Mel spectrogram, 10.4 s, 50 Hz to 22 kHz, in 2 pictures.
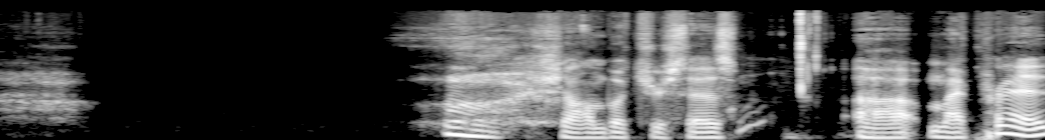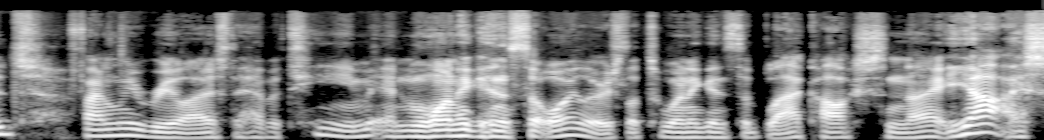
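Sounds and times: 
breathy yawn: 2.1s - 2.8s
speech: 2.2s - 10.4s.

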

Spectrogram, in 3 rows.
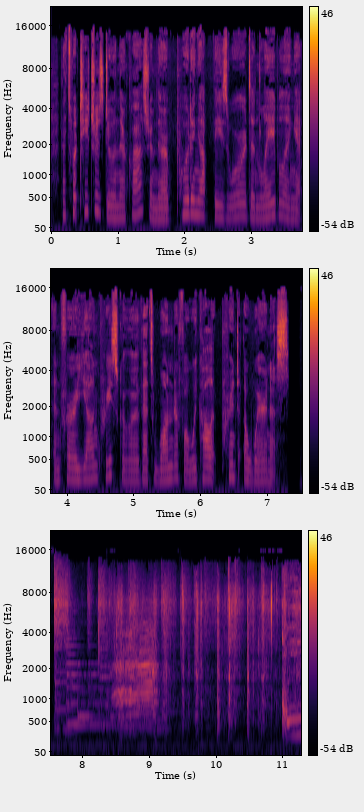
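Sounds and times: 
speech: 0.2s - 8.6s
cow mooing: 8.4s - 9.2s
soft rustling: 8.7s - 11.0s.

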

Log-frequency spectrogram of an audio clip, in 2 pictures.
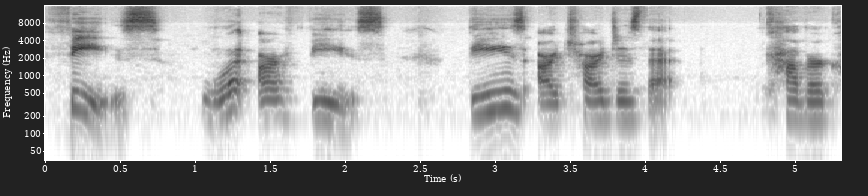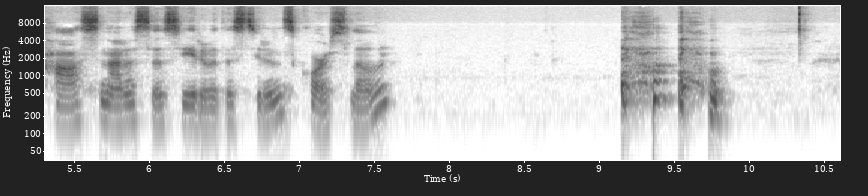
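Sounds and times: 
speech: 0.2s - 7.7s, 9.2s - 10.0s
person coughing: 9.2s - 9.9s.

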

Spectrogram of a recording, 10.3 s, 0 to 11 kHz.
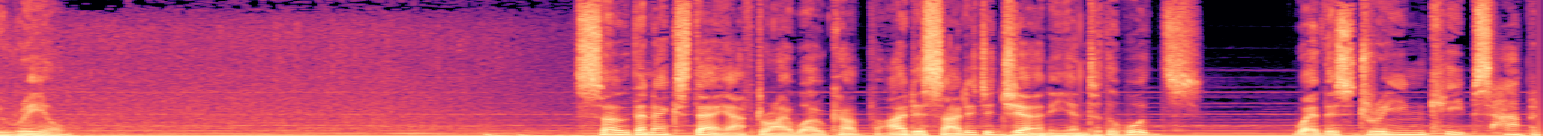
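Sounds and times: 
steady rain: 0.0s - 4.8s
speech: 0.2s - 0.6s, 3.9s - 8.1s, 8.7s - 10.2s.

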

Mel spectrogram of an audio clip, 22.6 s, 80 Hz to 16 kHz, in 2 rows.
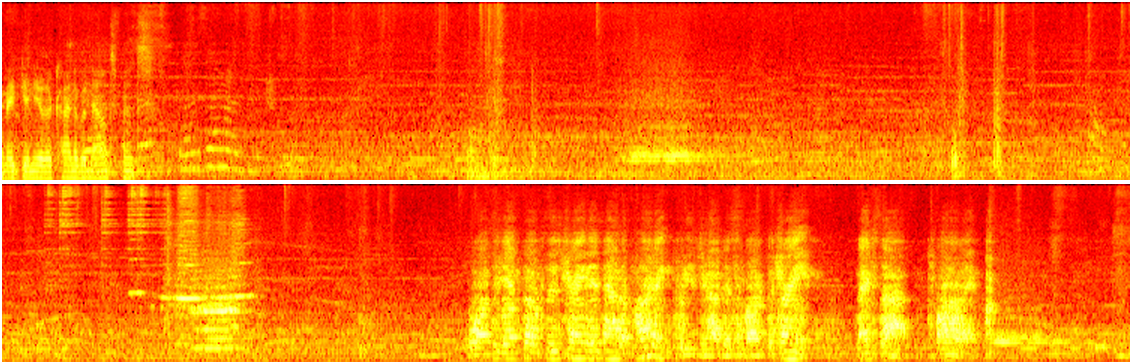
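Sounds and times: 
speech: 0.0s - 1.7s, 18.7s - 19.4s
indistinct voices murmuring: 0.0s - 22.5s
train pulling away with a steady rumbling roll: 0.0s - 22.5s
brief high squeal of a departing train: 12.3s - 14.2s.

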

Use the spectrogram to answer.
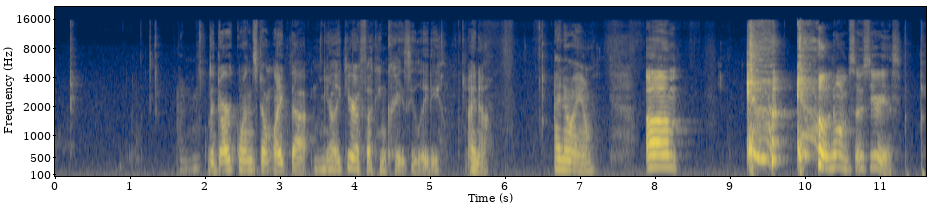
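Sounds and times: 
speech: 1.8s - 5.9s, 6.6s - 8.4s, 10.2s - 11.4s
person coughing in short loud bursts: 9.2s - 10.3s.

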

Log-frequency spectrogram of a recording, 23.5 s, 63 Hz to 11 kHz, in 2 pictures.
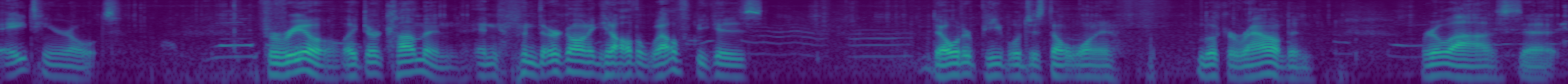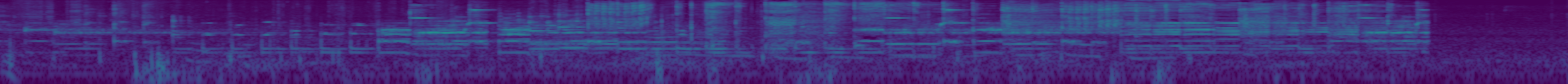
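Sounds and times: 
speech: 0.0s - 1.0s, 1.9s - 5.8s, 6.9s - 9.9s, 10.6s - 12.1s
phone ringtone playing a bright electronic melody: 11.6s - 22.5s.

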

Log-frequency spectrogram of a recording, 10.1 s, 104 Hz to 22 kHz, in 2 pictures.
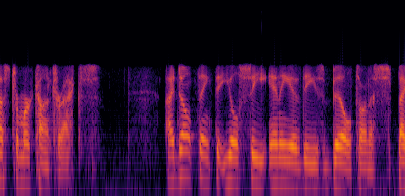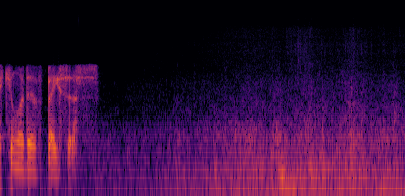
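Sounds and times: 
speech: 0.0s - 1.3s, 2.1s - 6.4s
boat motoring across open water in Port Fourchon near the Gulf: 2.8s - 10.1s
gusts of wind buffeting the microphone: 6.3s - 10.1s
splashing boat wash: 6.3s - 10.1s.

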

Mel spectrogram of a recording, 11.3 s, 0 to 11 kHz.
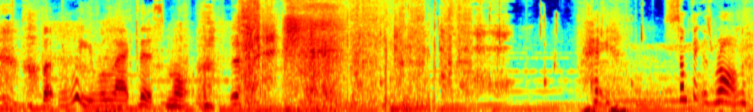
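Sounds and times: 
speech: 0.0s - 4.0s, 8.9s - 9.4s, 10.2s - 11.2s
slurping: 3.5s - 8.4s
wet chewing: 3.7s - 8.4s.

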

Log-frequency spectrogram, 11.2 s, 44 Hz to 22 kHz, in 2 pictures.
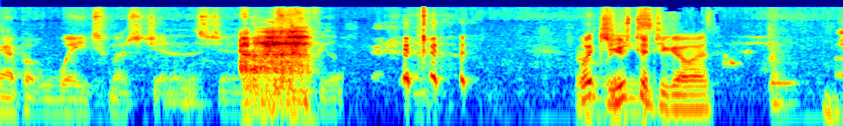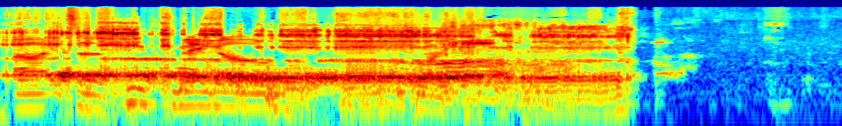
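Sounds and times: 
speech: 0.0s - 3.0s, 3.8s - 9.9s
loud deep rumbling burp: 1.6s - 2.2s, 5.6s - 10.0s.

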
